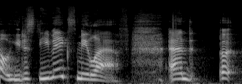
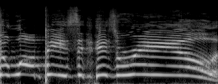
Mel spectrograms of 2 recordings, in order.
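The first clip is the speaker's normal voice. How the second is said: high, slow, drawn-out dying scream. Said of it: "he screams".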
